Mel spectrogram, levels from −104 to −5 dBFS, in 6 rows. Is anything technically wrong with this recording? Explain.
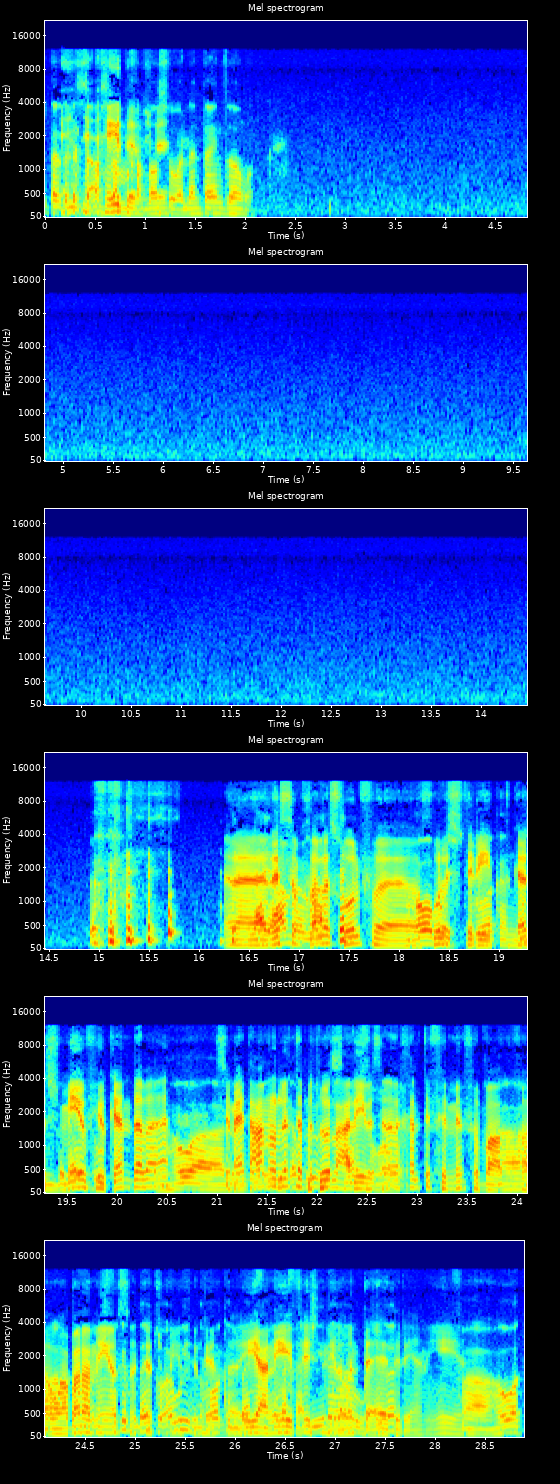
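No, nothing technically wrong stood out on listening to this speech recording.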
